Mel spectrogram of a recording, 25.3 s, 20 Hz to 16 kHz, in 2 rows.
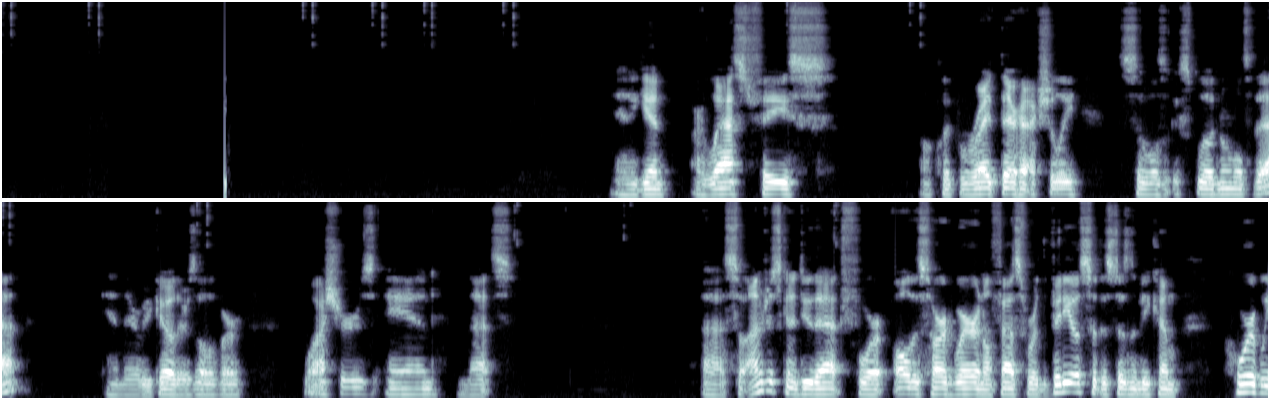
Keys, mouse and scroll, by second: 0.0 ctrl+click, 7.9 ctrl+click, 9.1 ctrl+click, 12.7 click, 13.5-14.6 scroll down 1, 14.6 click, 15.2-15.5 scroll down 1, 16.4-17.9 drag, 19.0-21.1 drag.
